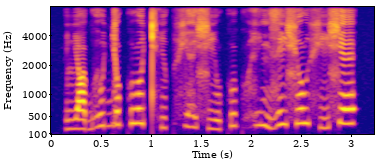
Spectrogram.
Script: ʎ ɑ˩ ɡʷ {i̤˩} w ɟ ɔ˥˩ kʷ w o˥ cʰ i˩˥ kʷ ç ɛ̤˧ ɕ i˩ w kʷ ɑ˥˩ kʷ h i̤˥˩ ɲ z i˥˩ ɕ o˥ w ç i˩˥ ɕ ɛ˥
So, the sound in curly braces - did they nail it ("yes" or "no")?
no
